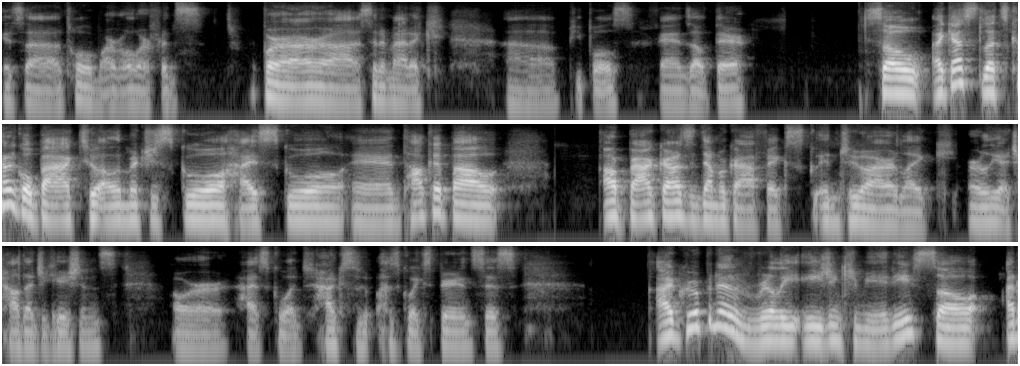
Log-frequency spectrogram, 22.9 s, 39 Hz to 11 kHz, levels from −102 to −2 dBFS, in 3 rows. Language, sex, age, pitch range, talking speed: English, male, 20-39, 100-130 Hz, 145 wpm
